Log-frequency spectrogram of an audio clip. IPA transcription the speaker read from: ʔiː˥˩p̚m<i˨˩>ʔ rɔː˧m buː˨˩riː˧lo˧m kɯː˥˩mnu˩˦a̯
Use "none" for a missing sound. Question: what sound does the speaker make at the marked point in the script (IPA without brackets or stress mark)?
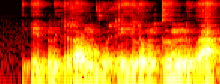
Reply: i˨˩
